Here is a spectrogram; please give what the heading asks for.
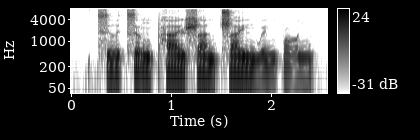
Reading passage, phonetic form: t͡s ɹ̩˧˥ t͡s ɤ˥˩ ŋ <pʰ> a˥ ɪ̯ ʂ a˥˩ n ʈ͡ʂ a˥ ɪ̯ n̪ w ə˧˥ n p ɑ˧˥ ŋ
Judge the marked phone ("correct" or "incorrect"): correct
